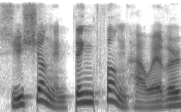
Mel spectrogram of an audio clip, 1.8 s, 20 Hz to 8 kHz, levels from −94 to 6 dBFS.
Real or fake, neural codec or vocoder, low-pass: real; none; 7.2 kHz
